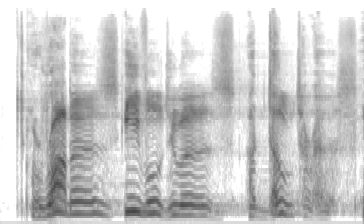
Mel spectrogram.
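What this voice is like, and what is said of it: Haughty put-on British accent. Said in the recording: “You can just hear it. ... you kind of have that British, you know, haughty accent.”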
